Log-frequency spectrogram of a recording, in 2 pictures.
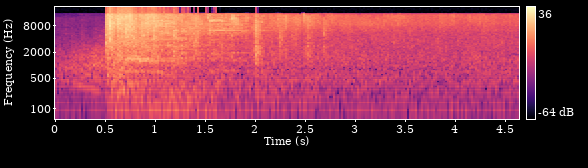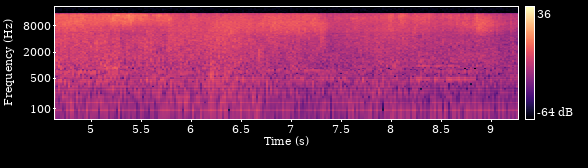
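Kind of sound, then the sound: impact, explosion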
